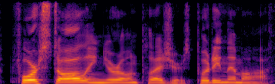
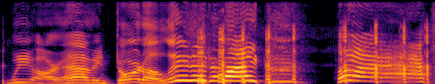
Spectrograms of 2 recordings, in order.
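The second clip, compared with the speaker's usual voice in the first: high, loud, laughing mock-tantrum kid voice; child losing their mind; 11 dB louder, slower than usual. Parent imitating a child raving about tortellini, high and loud. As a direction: squeal it like an overexcited child over dinner. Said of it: "I've had this with my own children".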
